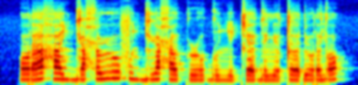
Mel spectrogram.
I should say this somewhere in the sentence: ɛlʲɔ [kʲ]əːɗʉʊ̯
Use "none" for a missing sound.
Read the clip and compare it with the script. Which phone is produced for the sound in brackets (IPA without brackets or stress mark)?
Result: t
